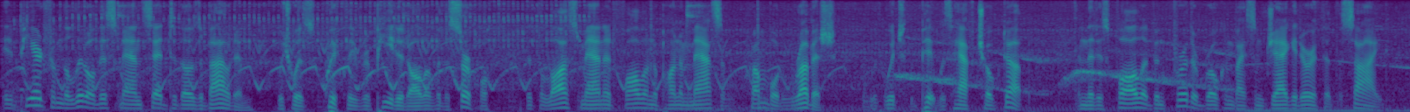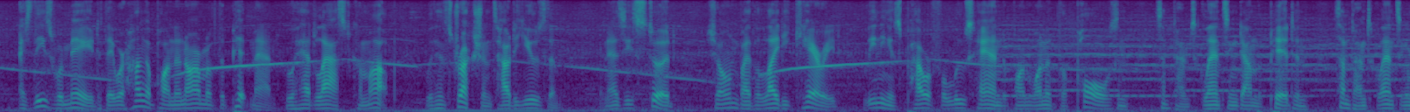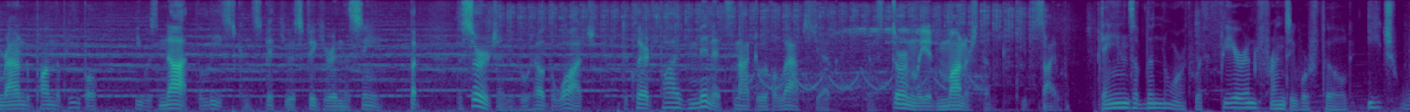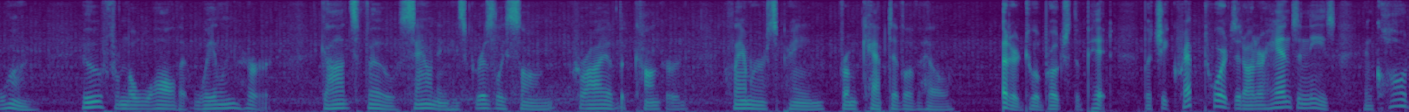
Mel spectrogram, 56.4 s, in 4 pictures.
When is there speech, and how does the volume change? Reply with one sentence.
You can hear the speech from 0.0 to 56.3 s, at a steady volume.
